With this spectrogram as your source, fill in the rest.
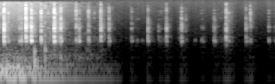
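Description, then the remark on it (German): Quick plastic clicks of a game controller's D-pad, a fast flurry at first, then slowing to sparse, evenly spaced taps. Dry and fairly quiet, with no voices. “ich könnte jetzt übrigens nebenbei Xbox spielen, du würdest es nicht hören, weil die, die, Lüfter ja nicht zu hören sind, außer durch ja. das D-Pad so.”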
